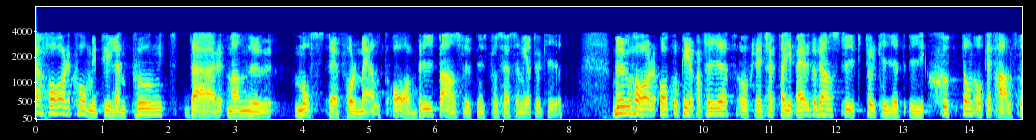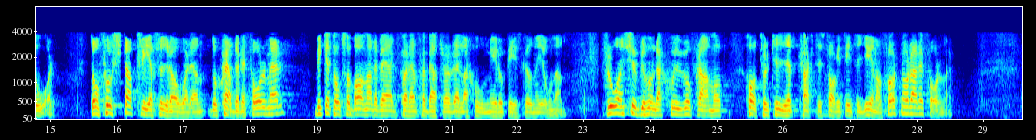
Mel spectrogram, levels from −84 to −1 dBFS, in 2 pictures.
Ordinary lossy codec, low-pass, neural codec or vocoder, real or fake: AAC, 16 kbps; 7.2 kHz; codec, 44.1 kHz, 7.8 kbps, Pupu-Codec; fake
